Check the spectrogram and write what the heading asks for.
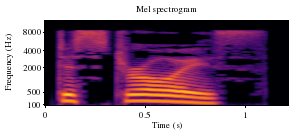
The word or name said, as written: destroys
